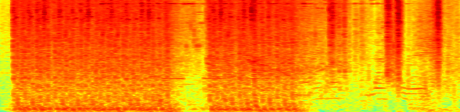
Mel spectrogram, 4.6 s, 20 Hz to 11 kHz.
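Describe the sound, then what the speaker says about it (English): An MP7 submachine gun fires in the Half-Life MMod game as loud, dense automatic bursts, two long sustained strings followed by sharper, sparser shots and faint metallic clinks. "Even the little pea shooter MP7 finally feels like a real man's gun."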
